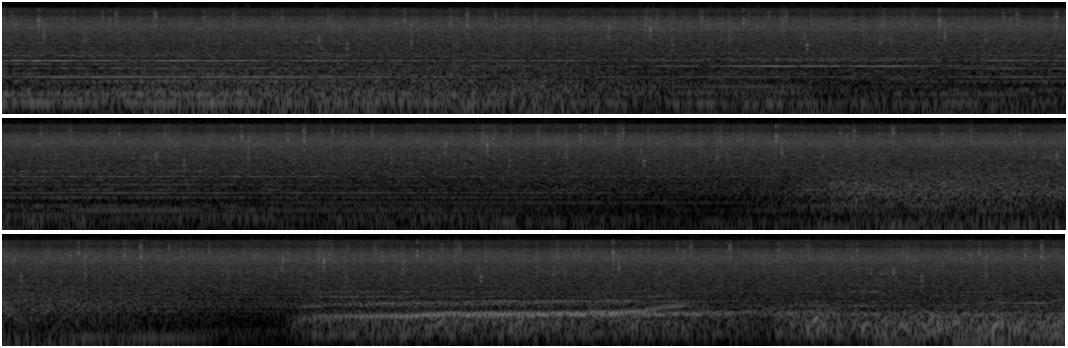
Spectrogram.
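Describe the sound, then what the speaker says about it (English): Steady rain and rumbling thunder in the Morrowind video game, a constant hiss of rainfall with a low roll of thunder building midway, followed by a tonal in-game sound near the end. "Don't let the rain worry you, Outlander."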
